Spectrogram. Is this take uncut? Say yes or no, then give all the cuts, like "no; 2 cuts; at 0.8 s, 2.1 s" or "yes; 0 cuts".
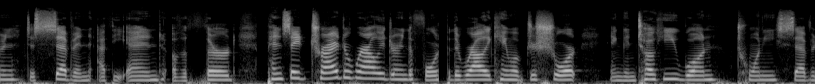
no; 1 cut; at 4.4 s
